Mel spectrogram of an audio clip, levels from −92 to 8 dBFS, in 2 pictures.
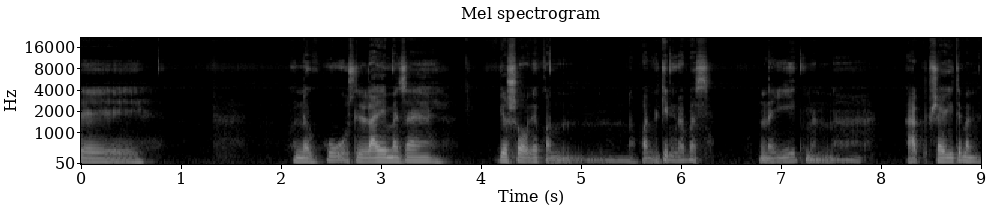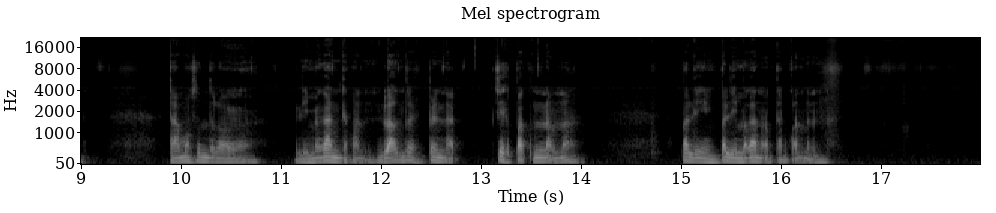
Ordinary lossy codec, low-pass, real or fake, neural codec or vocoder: none; none; fake; vocoder, 48 kHz, 128 mel bands, Vocos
